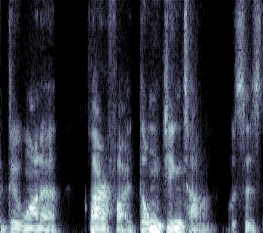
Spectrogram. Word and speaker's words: Jing Chang: And then his name was Jing Chang, not Ching Chang, which sounds horrible in English. So, I do want to clarify, Dong Jing Chang was his name.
